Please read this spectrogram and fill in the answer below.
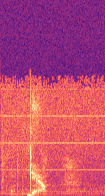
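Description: Near silence, broken by a faint click and then a brief, faint whisper-like breath or murmur about half a second in.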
